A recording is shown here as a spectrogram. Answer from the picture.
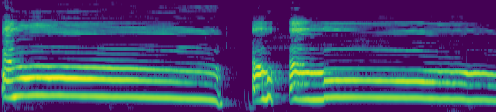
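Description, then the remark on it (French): A wolf on a heath howls loudly in two long, sustained wails with rich harmonics, the first sliding down and breaking off before a brief yelp and a second steady howl. “Mais, un instant après, le même hurlement sinistre s'éleva en arrière.”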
